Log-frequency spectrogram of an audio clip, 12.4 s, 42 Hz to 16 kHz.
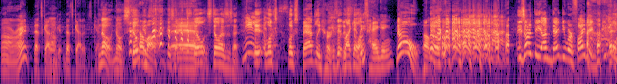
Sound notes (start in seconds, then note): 8.6 group laughing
